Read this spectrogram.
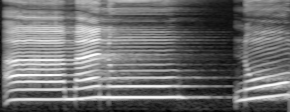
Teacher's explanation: Mad Thobi'i dahiri sebab ada wau sukun yang sebelumnya berbaris damah maka huruf nun kita panjangkan dua harakat saja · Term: mad tabi'i dhahiri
